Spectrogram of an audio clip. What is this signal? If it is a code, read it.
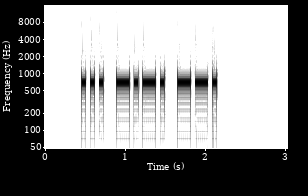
Morse code, heard as a keyed tone, about 21 wpm, 700 Hz. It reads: SCG
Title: USA Call Sign Postfixes - 3 Letters 22wpm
